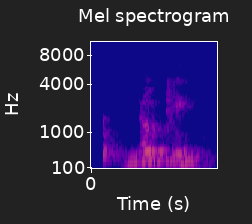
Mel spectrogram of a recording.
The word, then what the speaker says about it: nothing: to my purpose noting the word nothing in shakespeare's day is pronounced like this no team okay so let's pause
